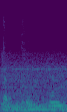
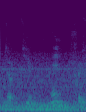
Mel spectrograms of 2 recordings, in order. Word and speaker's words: documentary: Stress there, so you kind of got documentary. Sorry, that should be. It looks like Terry. It's in fact one syllable. So documentary.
